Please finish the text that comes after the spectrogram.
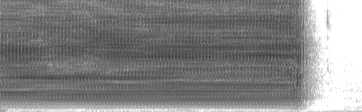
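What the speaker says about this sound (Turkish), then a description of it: "Ha bir de şurada şey var. Tıraş makinesi." Electric shaver buzzing steadily up close with a bright, harmonic-rich whine, then switched off abruptly near the end, leaving a quiet room.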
